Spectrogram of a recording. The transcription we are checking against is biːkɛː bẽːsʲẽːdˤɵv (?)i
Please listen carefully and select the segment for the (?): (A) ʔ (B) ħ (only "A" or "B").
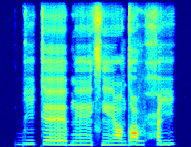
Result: B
